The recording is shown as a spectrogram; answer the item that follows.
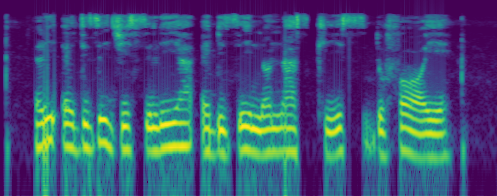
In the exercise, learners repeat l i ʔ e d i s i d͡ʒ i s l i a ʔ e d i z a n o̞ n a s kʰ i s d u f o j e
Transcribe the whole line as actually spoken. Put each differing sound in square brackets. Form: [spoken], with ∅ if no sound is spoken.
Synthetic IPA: l i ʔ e d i [z] i d͡ʒ i s l i a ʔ e d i z [i] n o̞ n a s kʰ i s d u f o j e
